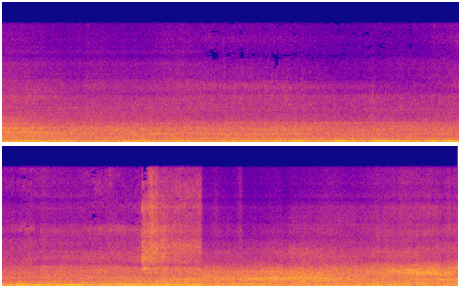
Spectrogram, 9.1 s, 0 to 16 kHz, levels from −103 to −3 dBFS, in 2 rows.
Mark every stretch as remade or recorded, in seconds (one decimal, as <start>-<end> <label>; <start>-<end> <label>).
0.0-2.0 remade; 2.0-4.9 recorded; 4.9-5.4 remade; 5.4-6.5 recorded; 6.5-9.1 remade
